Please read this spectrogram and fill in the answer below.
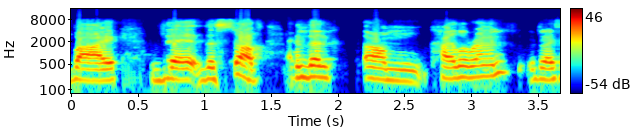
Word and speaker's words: Kylo Ren: He's like, oh my gosh, sides, and it's like, well, maybe not even Anakin Skywalker, because what was Rilo Ken? Oh yeah. That's even more. Kylo Ren.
